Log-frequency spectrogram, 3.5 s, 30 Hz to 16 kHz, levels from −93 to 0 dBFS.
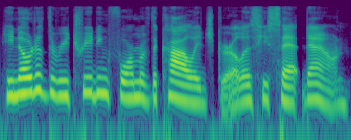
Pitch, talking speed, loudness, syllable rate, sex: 195 Hz, 220 wpm, -19 LUFS, 5.3 syllables/s, female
